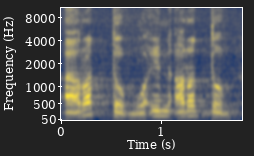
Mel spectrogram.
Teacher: Tak ada pun huruf dal kat situ, tak bunyi pun dari sudut sebutan huruf dal, tapi dekat tulisan ada huruf dal. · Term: idgham mutajanisain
